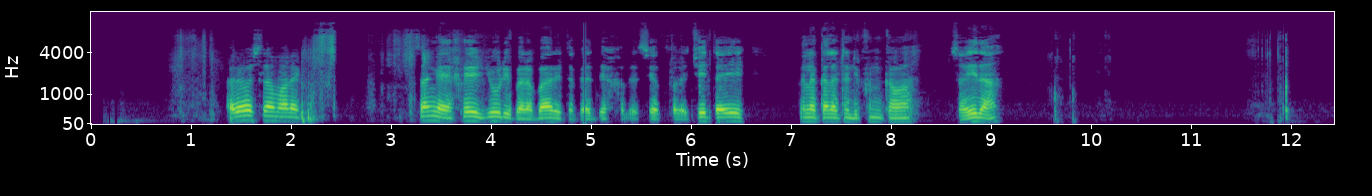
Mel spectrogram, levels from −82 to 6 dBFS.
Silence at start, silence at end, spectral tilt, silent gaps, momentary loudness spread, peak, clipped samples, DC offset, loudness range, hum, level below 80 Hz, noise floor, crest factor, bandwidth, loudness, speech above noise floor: 1.35 s; 0.45 s; -5 dB/octave; none; 18 LU; 0 dBFS; under 0.1%; under 0.1%; 5 LU; none; -64 dBFS; -74 dBFS; 16 dB; 9.2 kHz; -15 LUFS; 60 dB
